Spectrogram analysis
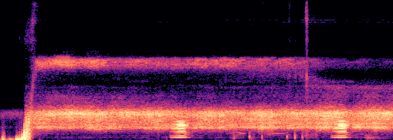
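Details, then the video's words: Frog at night giving two low, nasal croaks about two seconds apart, after a brief rushing noise at the start, with faint clicks and a dense buzzing night chorus behind. "Frog sounds at night"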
